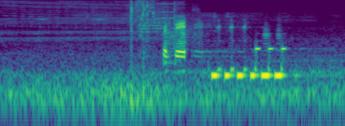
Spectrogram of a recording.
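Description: A small robot chirps a quick series of electronic beeps.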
